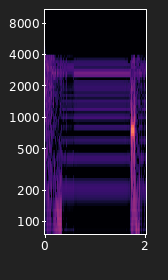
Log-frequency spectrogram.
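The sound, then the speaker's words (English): A car's seatbelt warning chime sounds because the driver is driving without a seatbelt: two brief electronic tones about one and a half seconds apart, with a faint steady electronic tone lingering between them. No one speaks. “I hear your chimes.”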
